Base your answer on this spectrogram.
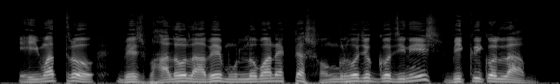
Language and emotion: Bengali, happy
